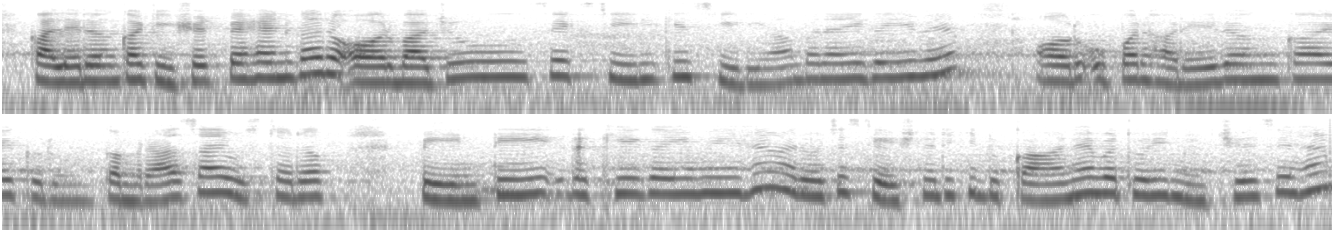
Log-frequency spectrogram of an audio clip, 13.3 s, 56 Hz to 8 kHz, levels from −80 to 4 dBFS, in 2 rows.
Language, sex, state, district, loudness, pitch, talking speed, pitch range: Hindi, female, Bihar, Gopalganj, -31 LUFS, 255 Hz, 200 wpm, 235-280 Hz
